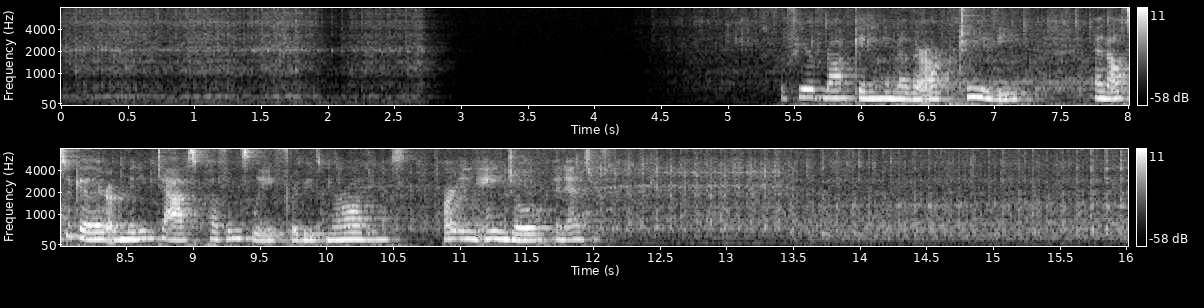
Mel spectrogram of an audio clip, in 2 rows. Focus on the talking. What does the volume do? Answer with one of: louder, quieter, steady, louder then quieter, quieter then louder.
steady.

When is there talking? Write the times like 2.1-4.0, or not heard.
5.4-12.1.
